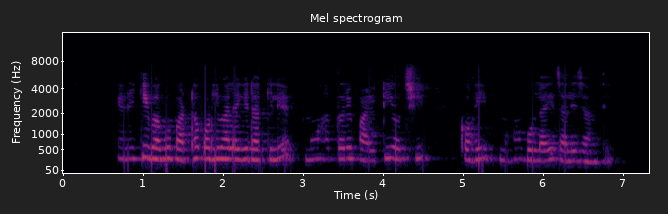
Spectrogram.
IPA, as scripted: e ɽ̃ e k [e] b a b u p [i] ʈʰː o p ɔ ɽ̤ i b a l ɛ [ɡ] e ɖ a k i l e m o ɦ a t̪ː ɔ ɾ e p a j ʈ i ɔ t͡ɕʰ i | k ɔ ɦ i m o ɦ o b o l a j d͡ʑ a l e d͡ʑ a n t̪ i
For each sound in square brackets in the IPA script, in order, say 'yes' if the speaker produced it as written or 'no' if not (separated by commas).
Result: no, no, yes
